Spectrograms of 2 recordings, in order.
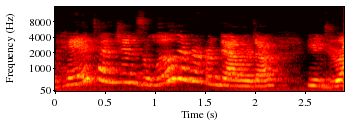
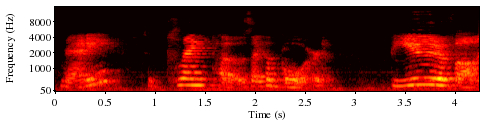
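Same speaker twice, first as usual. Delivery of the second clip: ordinary delivery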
